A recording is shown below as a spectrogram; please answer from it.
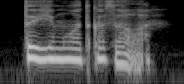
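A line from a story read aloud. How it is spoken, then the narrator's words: Woman's sad, matter-of-fact statement. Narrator (Russian): констатировала женщина печально вздохнула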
